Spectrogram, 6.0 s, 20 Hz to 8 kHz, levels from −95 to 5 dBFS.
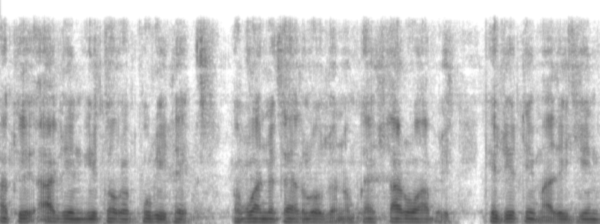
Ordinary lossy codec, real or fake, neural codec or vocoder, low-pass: none; fake; codec, 16 kHz, 4.8 kbps, FACodec; 7.2 kHz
